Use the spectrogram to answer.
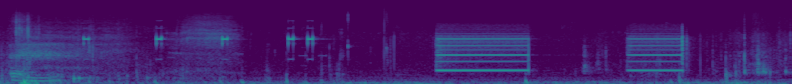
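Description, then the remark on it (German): A quick series of short electronic dialing beeps as a call is placed with a phone card, then two longer steady ringing tones on the line with a pause between them, clear, over faint background noise. “können wir doch wenigstens mal anrufen und fragen, oder?”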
